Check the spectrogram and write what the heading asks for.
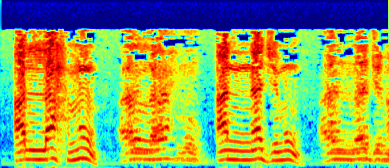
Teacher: Alif lamnya, lamnya masuk ke dalam huruf setelahnya, melebur sehingga lamnya tidak terlihat jelas lagi. Ini masuk ke dalam kategori al-huruf asy-syamsiyah.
